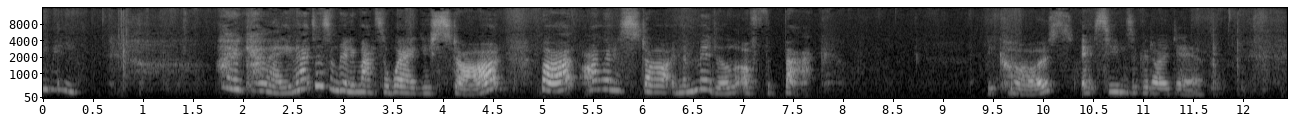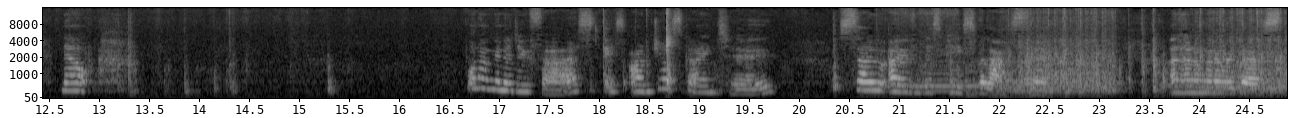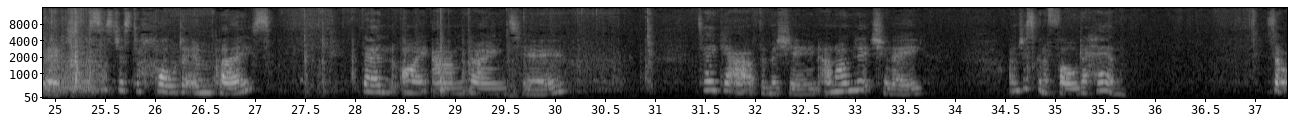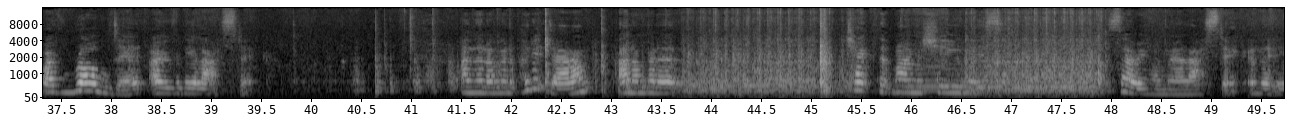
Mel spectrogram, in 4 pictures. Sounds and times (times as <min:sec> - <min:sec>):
Sewing machine: 0:20.9 - 0:25.6, 0:43.4 - 0:45.5, 0:46.1 - 0:48.0.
